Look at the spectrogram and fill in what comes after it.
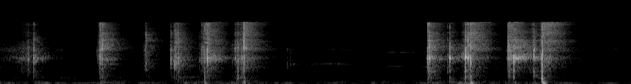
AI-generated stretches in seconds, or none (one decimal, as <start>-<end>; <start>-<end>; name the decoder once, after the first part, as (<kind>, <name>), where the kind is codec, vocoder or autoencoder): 0.0-0.9 (codec, SNAC); 2.1-2.9; 4.5-6.3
